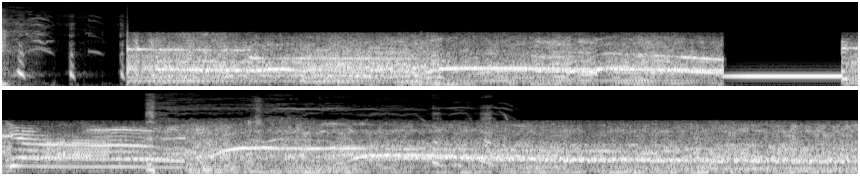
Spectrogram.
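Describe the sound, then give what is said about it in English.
Loud, excited celebratory yelling by a man celebrating the Rangers' overtime goal as they advanced, over crowd noise, cut off partway through by a steady, mid-pitched censor bleep covering his swearing, lasting about half a second before the shouting resumes. “I mean, that's the limited amount we can play for you without it just being continuous beeps.”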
